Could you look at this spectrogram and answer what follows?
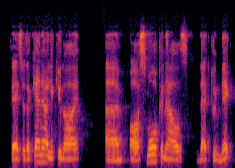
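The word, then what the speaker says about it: canaliculi: it okay can can i lick you live okay so don't please don't write anything about licking anyone's eyes in a test or exam but hopefully it does help you to remember how to pronounce it and spell it okay so the canoliculi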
